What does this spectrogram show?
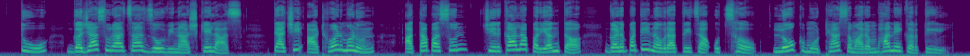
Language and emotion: Marathi, neutral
